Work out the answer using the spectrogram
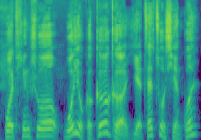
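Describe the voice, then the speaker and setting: Sly smooth-talking fake brother, husky voice, bouncy pitch, some music behind. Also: male voice, very animated, brisk, a little mellow, no echo, clean studio sound. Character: sly young man posing as a rich long-lost brother. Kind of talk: comic period TV drama acting. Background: drama score music.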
